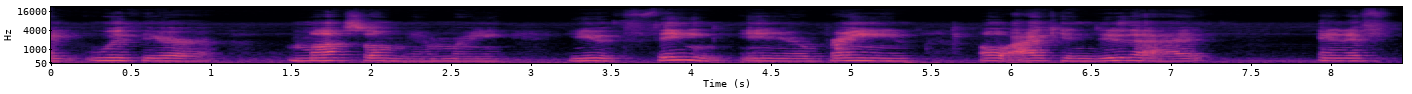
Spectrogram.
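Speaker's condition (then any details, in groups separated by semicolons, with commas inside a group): ALS; was breathless and quiet when talking, now louder, breathing easier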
